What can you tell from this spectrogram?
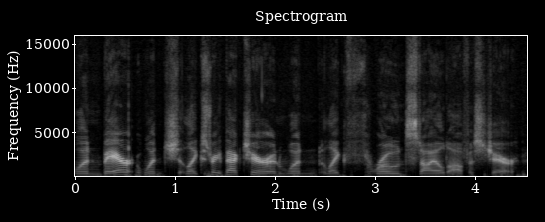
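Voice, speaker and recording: A woman with a slight Midwestern accent speaks at a medium pitch and a moderate pace, her intonation fairly even. Noticeable background noise sits behind her. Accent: regional Midwest, slight. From US Midwest. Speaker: streamer. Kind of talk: casual chat. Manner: halting.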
